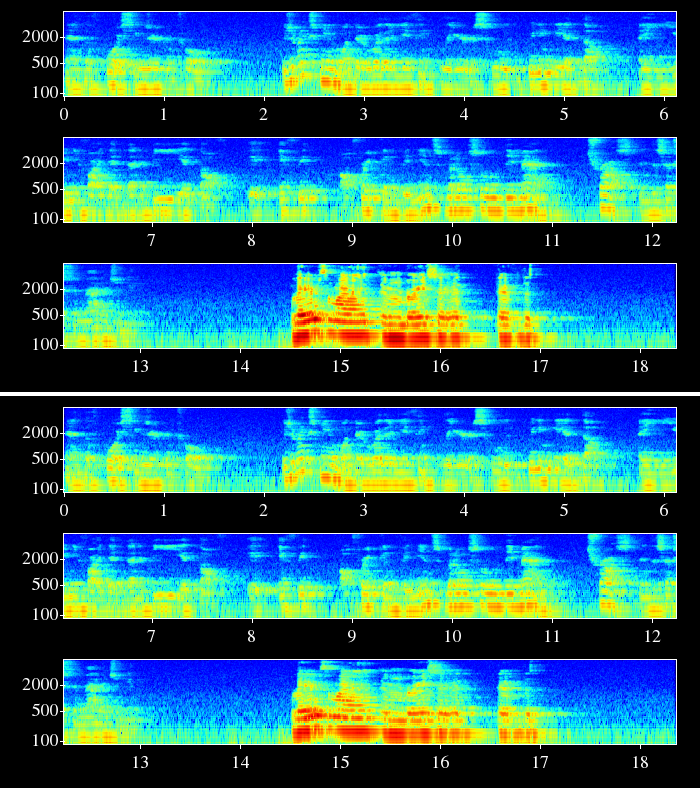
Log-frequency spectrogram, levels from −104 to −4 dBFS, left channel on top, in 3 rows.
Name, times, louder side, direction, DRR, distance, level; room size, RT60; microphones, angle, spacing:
voice 1, 0.0-1.4 2.2-5.4 5.7-7.6 7.9-8.6 8.9-11.0 11.4-13.0, equal, 30° right, -1 dB, 1.4 m, -40 dB
voice 2, 14.5-16.3 16.6-16.9, left 4 dB, 85° left, 10 dB, 0.5 m, -19 dB
9.1 x 7.0 x 2.2 m, 0.83 s
head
